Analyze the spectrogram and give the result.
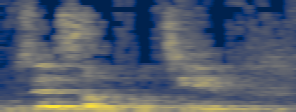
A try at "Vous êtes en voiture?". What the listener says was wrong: Bon, de toute évidence, il s'agit de l'erreur classique des Tunisiens qui confondent le U avec le I. Diagnostic en erreur, hein, excès d'éclaircissement. Donc nous allons utiliser tous les procédés d'assombrissement du timbre.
